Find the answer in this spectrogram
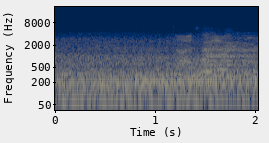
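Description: Steady low rumbling noise, with faint murmured voices about a second and a half in.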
